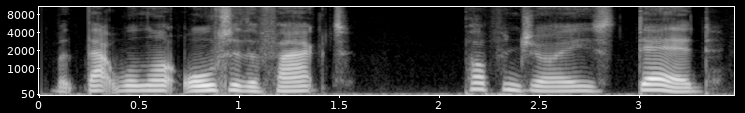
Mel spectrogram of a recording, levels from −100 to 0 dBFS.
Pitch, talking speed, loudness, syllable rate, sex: 175 Hz, 170 wpm, -18 LUFS, 4.7 syllables/s, female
